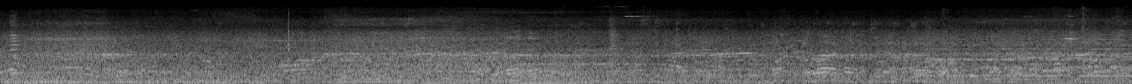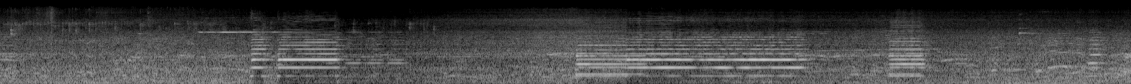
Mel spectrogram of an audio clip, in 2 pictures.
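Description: Vehicle horns honking over steady street and traffic noise: a short blast about 14 seconds in, then a longer blast lasting about two seconds, and a brief toot near the end.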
